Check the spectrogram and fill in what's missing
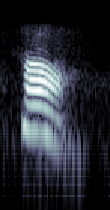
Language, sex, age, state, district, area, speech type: Odia, female, 18-30, Odisha, Sambalpur, rural, conversation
